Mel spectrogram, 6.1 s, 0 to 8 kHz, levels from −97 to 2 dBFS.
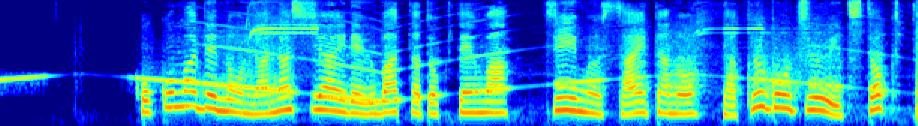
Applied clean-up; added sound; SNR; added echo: neural mask model RNNoise.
